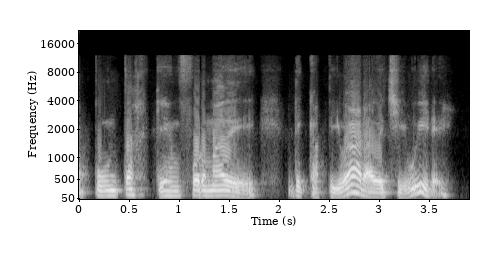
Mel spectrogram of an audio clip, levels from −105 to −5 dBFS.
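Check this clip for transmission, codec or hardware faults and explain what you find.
Two faults are audible: hard clipping across the whole speech clip, and a short stretch of speech rebuilt from error-correction data near the start.

Hard clipping runs throughout. The signal is driven about 8 dB past what some stage in the chain can pass, so the loudest peaks are sheared flat at that ceiling. Only a small share of samples reach the limit, but each flattened peak adds harmonics high in the spectrum. The result is a crackly, gritty edge on the louder syllables.

A lost packet rebuilt from error correction occurs between 0.49 and 0.59 s. Packets in this span went missing, and the decoder filled the gap with the low-bitrate backup copies carried in the packets that followed. Because of that, the audio never drops out. Instead, about 60 ms of speech, consistent with three 20 ms packets, comes through rougher and noisier than its surroundings. 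It is a brief grainy patch rather than a silence or a click.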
